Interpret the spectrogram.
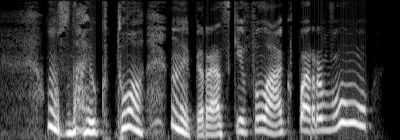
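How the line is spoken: Hissing. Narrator (Russian): зашипел

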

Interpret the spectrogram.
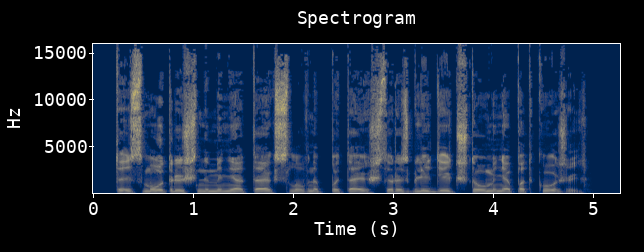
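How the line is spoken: Deep bass. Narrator (Russian): пробасил лорд Аббот

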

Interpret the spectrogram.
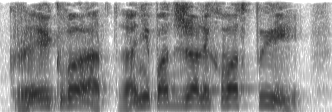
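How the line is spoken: Excited shout. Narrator (Russian): возбужденно закричал Двил Традик

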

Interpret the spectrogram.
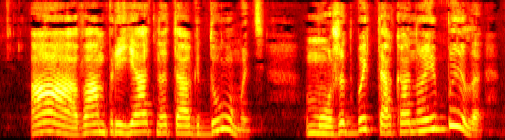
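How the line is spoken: Exclaimed, countess. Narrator (Russian): воскликнула кондесса

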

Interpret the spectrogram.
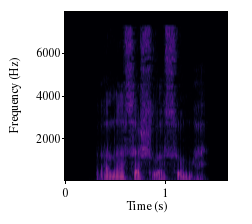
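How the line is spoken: Barely audible, voice lost. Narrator (Russian): У сэра Чарльза пропал голос, и он проговорил чуть слышно

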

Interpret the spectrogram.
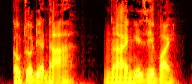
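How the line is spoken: Giggling plump girl. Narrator (Vietnamese): Thiếu nữ mũm mĩm, mỉm cười, cười hì hì nói

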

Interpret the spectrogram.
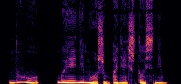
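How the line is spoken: Uncertain. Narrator (Russian): неуверенно ответила мама

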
